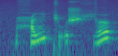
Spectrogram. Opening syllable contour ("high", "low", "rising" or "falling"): rising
